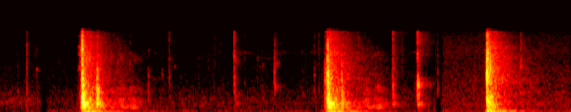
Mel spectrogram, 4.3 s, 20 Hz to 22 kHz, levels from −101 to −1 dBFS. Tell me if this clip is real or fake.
real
